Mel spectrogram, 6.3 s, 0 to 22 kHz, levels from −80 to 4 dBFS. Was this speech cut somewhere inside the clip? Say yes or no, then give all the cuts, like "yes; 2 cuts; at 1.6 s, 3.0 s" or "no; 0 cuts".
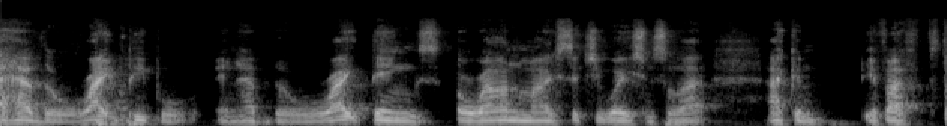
no; 0 cuts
